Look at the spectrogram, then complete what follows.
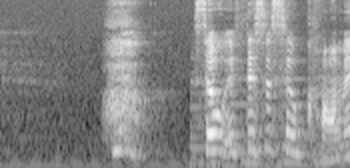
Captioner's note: sighs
